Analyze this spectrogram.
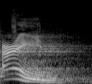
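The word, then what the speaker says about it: عين: ஐன் இது ஐன் ஐன் கொய்யுன் இல்லை ஐன் ஐன் ஐனுன் அதனுடைய நித்தாட்டும் போது ஐன் சொல்ல வேண்டும். ஐன் ஐன் ஐன் ஐன் ஐன் அண்டு வரணும்.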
